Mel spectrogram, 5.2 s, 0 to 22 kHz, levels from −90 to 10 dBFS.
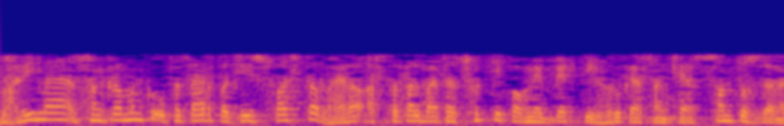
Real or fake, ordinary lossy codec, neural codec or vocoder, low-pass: real; Opus, 64 kbps; none; 3.6 kHz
